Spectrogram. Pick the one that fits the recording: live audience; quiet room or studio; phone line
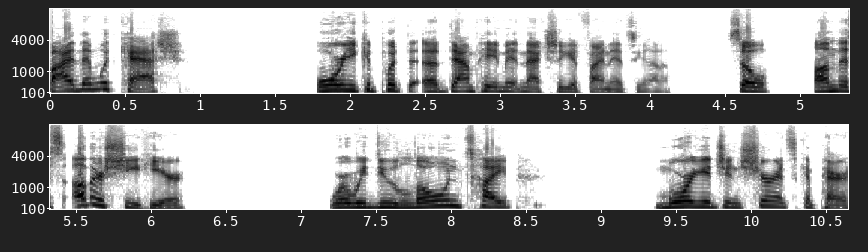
live audience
